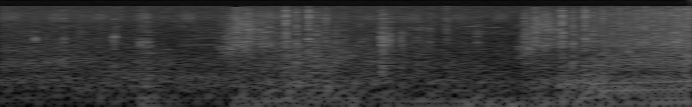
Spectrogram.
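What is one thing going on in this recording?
A motorbike engine starts and revs up.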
